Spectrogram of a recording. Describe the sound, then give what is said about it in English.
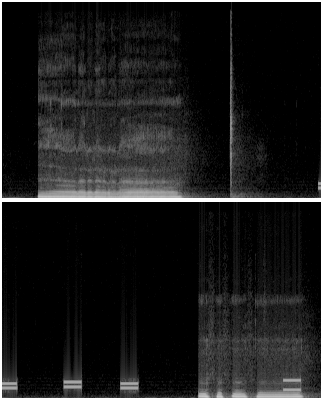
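A telephone ringing tone on a phone call sounds in three short, evenly spaced beeps, clear but fairly quiet, after a click. Voices are heard before and after the beeps. “It's ringing.”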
